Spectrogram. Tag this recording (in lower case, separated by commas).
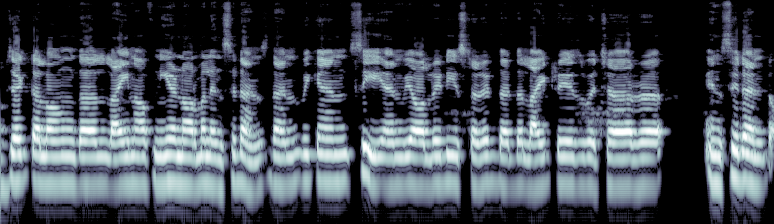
speech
